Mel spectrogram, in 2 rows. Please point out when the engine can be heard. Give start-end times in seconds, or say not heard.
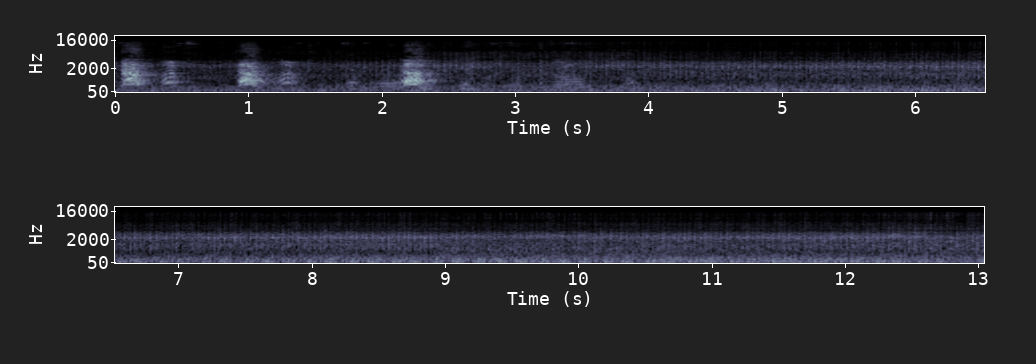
0.0-13.0.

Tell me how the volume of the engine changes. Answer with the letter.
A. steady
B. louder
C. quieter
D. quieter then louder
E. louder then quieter
B.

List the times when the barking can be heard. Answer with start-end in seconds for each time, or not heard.
0.0-3.9.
